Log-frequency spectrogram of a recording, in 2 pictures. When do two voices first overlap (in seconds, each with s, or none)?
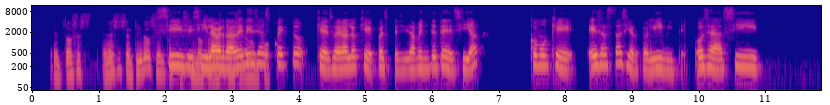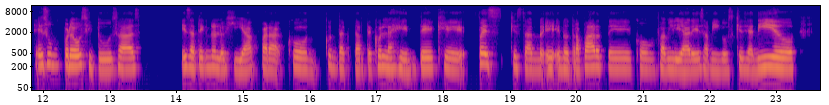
1.9 s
